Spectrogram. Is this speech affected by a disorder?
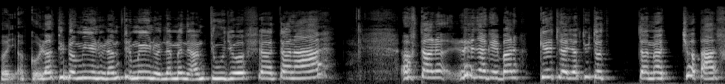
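Yes: deafblindness (hearing impairment); vision and hearing impairment, EasyLink MyLink radio system for lectures, telescope from Mária Utca eye clinic.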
